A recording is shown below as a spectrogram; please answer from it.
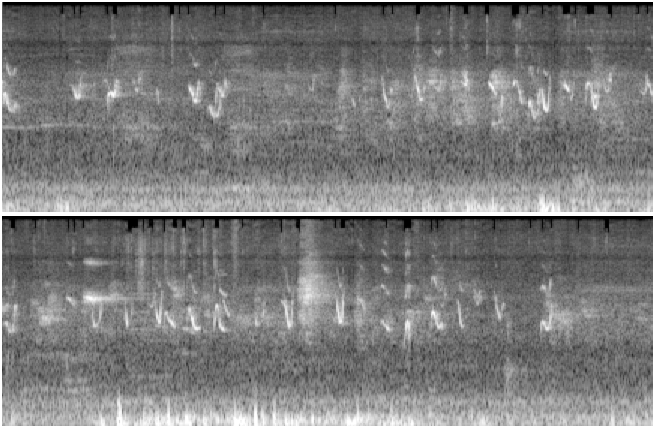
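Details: A group of buff chicks gives a fast, dense run of short, high peeps, several per second, while low thumping and rustling noises grow louder in the second half.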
